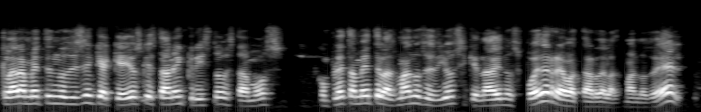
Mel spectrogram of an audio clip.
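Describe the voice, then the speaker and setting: This man has a high pitch and a fairly quick pace. He hardly pauses at all. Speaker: pastor. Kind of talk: religious discussion. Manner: fast.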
